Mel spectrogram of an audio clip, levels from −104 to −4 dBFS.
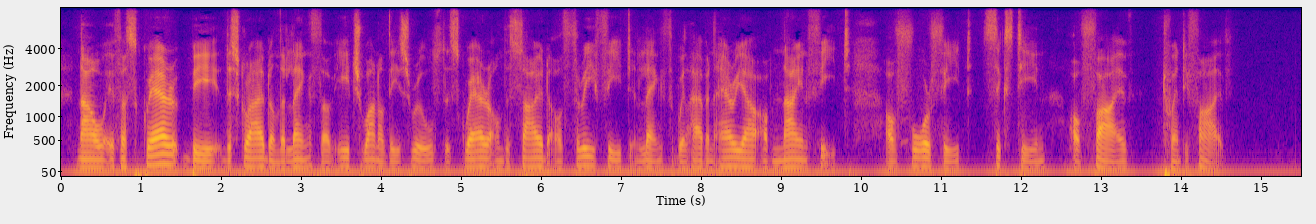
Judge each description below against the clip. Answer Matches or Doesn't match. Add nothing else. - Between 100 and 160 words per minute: Matches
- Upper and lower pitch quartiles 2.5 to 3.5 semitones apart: Matches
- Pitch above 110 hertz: Doesn't match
